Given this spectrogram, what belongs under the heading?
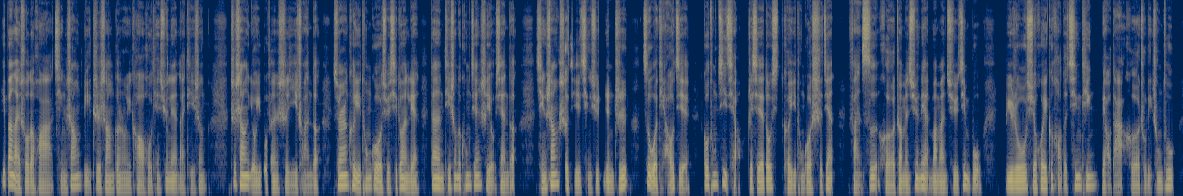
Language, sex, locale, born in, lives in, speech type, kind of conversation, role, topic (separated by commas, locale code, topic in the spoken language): Chinese, male, zh-CN, China, United States, read, expert-assistant, expert, 情商和智商有什么不同，怎样提升情商？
